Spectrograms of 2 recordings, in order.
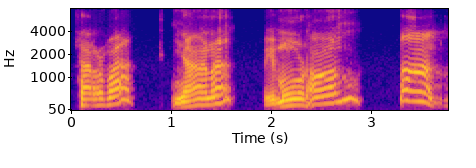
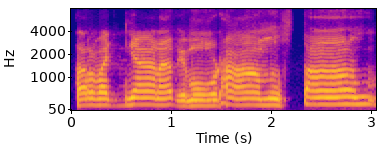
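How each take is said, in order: First: The words are said separately, ending in plain n. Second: The words are joined, with an s sound inserted. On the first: "దీని యొక్క అసలు స్వరూపం" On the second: "మార్పు చెంది"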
